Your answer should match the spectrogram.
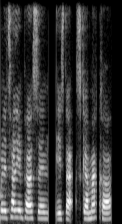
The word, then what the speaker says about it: Scamacca: So feedback from an Italian person is that Scamacca pronunciation is correct. So in Italian, double C gives a k sound.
